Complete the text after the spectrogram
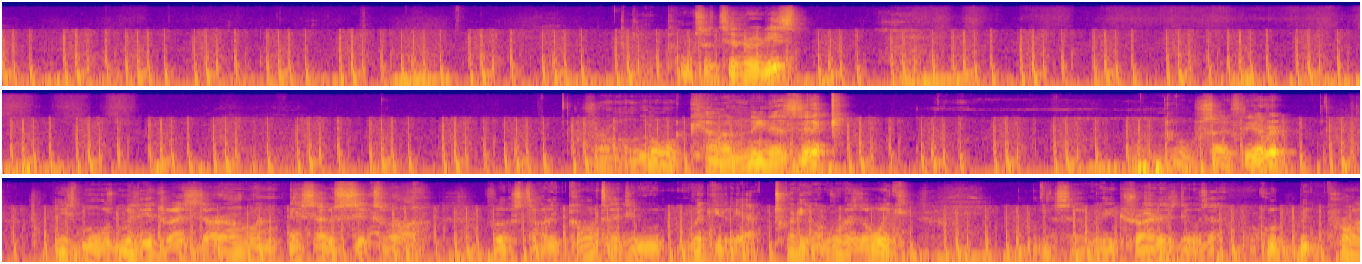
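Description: Horses' hooves drum rapidly on turf as they gallop.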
